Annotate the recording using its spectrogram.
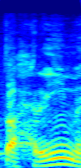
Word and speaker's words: تحریم: سلسلہ گفتگو کو آگے بڑھانے کے لیے میں سب سے پہلے سورہ تحریم، صحیح تلفظ تحریم ہے،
